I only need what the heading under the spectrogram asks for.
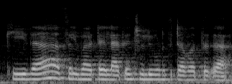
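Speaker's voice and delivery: ordinary talk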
